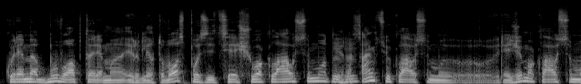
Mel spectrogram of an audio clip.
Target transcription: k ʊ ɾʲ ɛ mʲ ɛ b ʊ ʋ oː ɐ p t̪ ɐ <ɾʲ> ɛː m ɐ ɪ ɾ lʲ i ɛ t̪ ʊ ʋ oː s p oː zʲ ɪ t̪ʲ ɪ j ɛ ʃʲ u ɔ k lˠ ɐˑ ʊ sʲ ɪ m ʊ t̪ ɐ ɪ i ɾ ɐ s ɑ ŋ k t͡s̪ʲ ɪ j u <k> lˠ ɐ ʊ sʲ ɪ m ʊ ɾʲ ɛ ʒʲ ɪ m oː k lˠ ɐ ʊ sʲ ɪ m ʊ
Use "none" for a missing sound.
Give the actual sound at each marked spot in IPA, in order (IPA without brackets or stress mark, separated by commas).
ɾʲ, k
